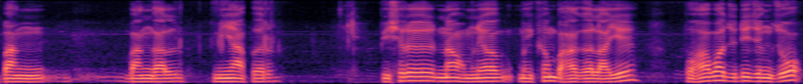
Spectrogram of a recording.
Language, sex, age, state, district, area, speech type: Bodo, male, 45-60, Assam, Chirang, rural, spontaneous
